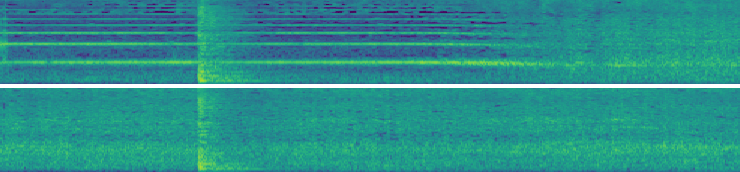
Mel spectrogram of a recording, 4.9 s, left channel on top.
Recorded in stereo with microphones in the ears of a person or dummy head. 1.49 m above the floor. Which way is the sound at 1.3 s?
25° right (ahead or behind).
